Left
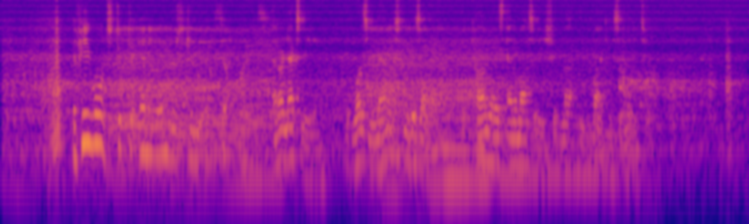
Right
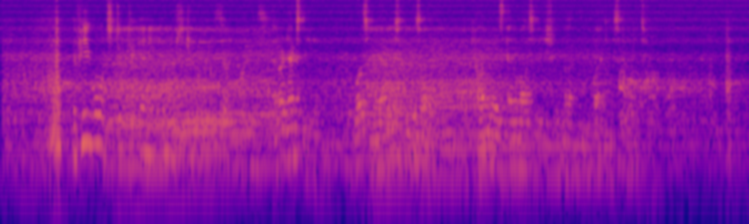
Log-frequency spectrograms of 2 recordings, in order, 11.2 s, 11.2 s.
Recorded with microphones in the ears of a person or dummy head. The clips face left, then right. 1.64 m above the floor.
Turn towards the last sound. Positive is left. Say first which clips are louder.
# left 6 dB
turn(degrees=40)  # may be behind; listen again after turning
